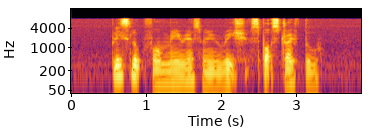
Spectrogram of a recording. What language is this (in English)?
English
